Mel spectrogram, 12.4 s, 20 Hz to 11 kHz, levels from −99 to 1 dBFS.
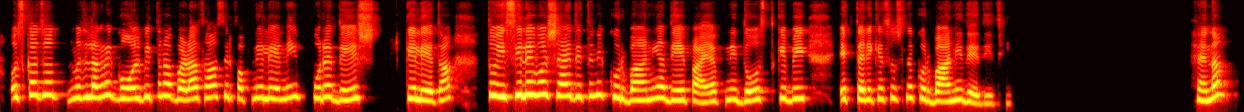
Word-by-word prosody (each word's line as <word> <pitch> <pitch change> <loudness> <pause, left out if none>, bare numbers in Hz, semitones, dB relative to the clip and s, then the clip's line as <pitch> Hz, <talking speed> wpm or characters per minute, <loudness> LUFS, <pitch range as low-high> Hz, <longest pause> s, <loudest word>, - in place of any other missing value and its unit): उसका 410 +5 -1
जो 415 +1 +1 0.2
मुझे 335 +1 -1
लग 345 -1 +6
रहा 385 - +1
है 405 - -2
गोल 315 +1 +2
भी 360 - 0
इतना 385 +2 -1
बड़ा 295 +2 +3
था 340 +1 +2
सिर्फ़ 355 -3 -6
अपने 310 +2 -5
लिए 315 -1 0
नहीं 335 +4 -3
पूरे 345 +2 0
देश 300 +5 -2 0.3
के 320 -2 +2
लिए 280 -3 +4
था। 290 +5 -2 0.4
तो 400 - +4
इसीलिए 390 +3 +6
वो 420 0 +4
शायद 380 -1 +2
इतनी 385 +3 -1
कुर्बानियाँ 305 -1 +1
दे 275 0 0
पाया। 235 -2 0
अपने 280 +3 -5
दोस्त 270 0 -1
की 325 - 0
भी 315 +2 -1 0.3
एक 295 0 -4
तरीके 290 +1 +3
से 300 - -7
उसने 330 +2 -5
कुर्बानी 270 -3 +1
दे 235 -5 0
दी 200 0 -10
थी। 200 +1 -23 1.9
है 270 - +1
ना? 400 +6 +2
315 Hz, 200 wpm, -23 LUFS, 280-360 Hz, 1.9 s, लग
